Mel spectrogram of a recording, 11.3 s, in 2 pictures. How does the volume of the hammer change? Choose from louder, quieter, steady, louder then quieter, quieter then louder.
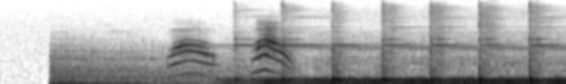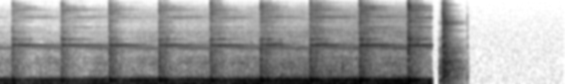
louder.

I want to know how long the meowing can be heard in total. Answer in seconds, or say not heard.
3 s.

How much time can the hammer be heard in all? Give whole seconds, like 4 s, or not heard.
8 s.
